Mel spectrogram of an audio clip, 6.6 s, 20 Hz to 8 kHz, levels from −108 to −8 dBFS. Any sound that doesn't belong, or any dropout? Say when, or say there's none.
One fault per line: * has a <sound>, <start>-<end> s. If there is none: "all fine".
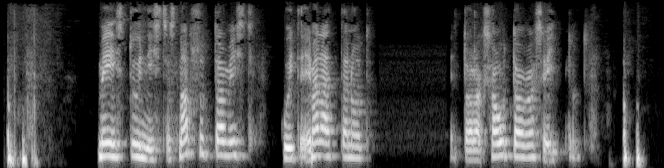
all fine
